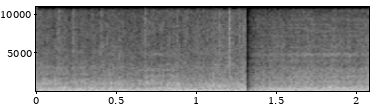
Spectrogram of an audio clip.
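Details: Second-floor home AC condenser not cooling the house, fired up after replacing a puffy capacitor: even low hum with steady fan rush, no rattles or clicks; runs normally, though system later found overcharged with refrigerant.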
